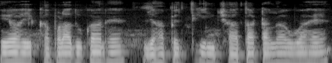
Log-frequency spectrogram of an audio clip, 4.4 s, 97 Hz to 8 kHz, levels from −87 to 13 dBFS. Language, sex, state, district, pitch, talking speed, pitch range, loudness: Hindi, male, Jharkhand, Deoghar, 100 Hz, 160 wpm, 95-105 Hz, -20 LUFS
